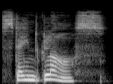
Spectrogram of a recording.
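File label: "stained glass", British English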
